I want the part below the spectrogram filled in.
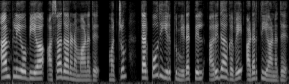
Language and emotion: Tamil, neutral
